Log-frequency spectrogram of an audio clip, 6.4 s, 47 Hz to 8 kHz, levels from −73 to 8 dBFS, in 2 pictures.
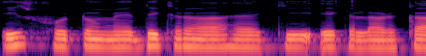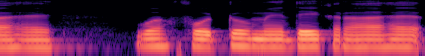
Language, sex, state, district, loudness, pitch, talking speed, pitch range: Hindi, male, Jharkhand, Garhwa, -16 LUFS, 110 Hz, 150 wpm, 110-115 Hz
